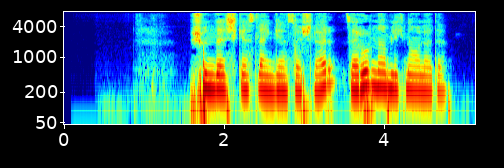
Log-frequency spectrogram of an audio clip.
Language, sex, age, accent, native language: Uzbek, female, 18-24, Buxoro, Uzbek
